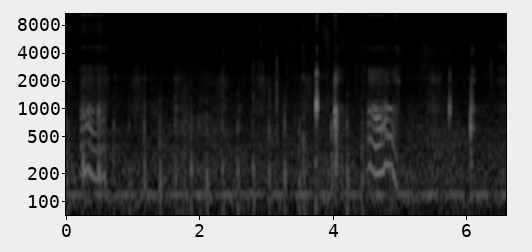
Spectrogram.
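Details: Newborn girl hiccupping while being burped by her father: a few brief, sharp little catches between soft squeaks and quiet room sound; infant hiccups.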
